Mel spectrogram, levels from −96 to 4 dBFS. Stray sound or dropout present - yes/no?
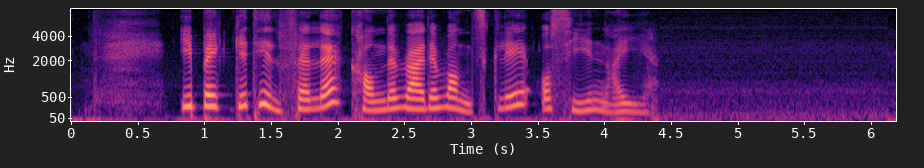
no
